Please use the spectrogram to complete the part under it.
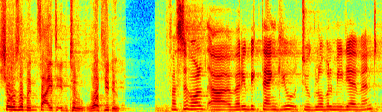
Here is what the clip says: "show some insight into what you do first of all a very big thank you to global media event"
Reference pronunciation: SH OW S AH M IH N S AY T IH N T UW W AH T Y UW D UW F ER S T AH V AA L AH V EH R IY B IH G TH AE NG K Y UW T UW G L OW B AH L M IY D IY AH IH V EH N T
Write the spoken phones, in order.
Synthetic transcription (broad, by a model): SH OW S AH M IH N S AY T IH N T UW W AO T Y UW D UW F ER S T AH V AA L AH V EH R IY B IH G T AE NG K Y UW T UW G L OW B AH L M IY D IY AH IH V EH N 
